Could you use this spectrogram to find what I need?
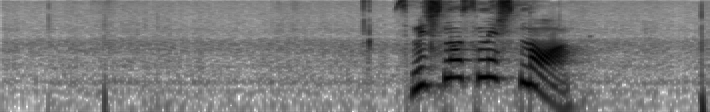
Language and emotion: Russian, positive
